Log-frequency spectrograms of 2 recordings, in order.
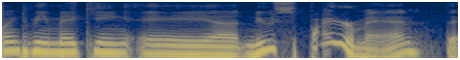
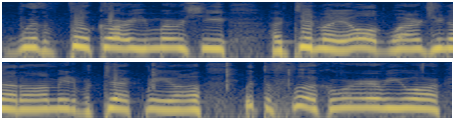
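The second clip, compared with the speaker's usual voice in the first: whiny gamer; 11 semitones higher than usual. Retold or imitated. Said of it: "He's like".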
